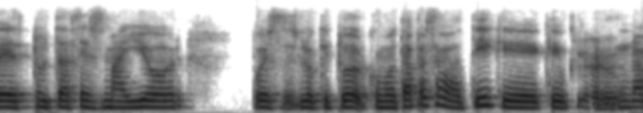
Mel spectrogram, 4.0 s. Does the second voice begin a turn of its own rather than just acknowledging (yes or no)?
no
